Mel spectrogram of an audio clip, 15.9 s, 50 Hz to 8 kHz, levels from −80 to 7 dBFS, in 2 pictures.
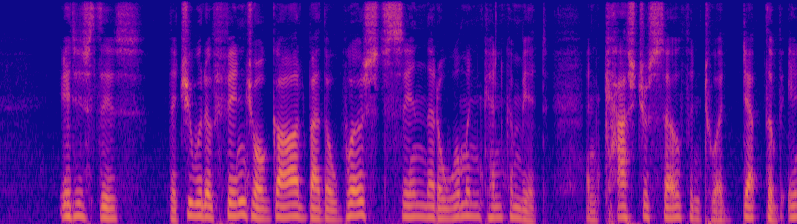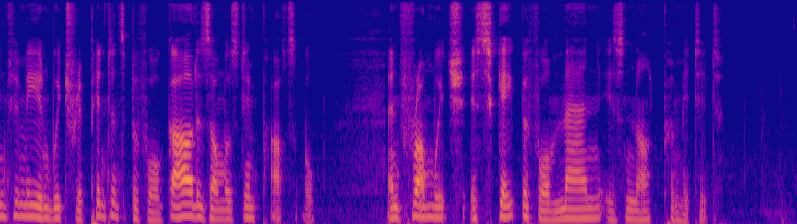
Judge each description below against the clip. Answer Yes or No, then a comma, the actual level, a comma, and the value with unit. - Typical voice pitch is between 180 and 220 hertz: No, medium, 140 Hz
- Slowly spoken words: No, average, 160 wpm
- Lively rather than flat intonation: No, average, 3.3 semitones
